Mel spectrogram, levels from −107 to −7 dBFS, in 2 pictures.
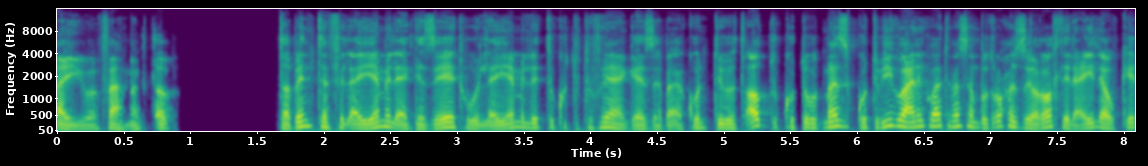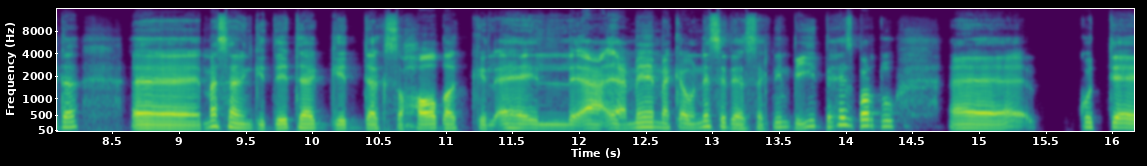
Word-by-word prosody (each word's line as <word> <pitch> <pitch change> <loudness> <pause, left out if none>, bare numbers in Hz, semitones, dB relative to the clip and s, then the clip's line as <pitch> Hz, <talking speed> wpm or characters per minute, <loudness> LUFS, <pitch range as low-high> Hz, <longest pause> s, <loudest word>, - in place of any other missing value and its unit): أيوه 105 -2 +1
فاهمك 110 -2 -1
طب - - -2 0.7
طب - - 0
أنت 165 +1 +2
في 135 - -7
الأيام 125 +8 +2
الإجازات، 120 +2 +1
والأيام 115 +4 -1
اللي 135 -2 -2
أنتم 130 - -11
كنتم - - -11
بتبقوا - - -12
فيها 140 -3 +2
إجازة 105 -2 -3
بقى 105 +1 -3
كنت 130 +1 -4
بتقضي 120 +2 +3
كنت 135 - -5
بتمز 150 +7 +2
كنت 145 - -5
بييجوا 175 +2 +6
عليكم 170 +4 +4
وقت 180 0 +3
مثلًا 170 -1 -1
بتروحوا 155 +5 -1
زيارات 130 -6 +1
للعيلة 135 +3 +2
وكده، 150 +3 -2 0.4
آآ 110 -2 +4
مثلًا 150 -6 +2
جدتك، 120 +1 -3
جدك، 115 -1 -3
صحابك، 120 -1 +1
الأ 120 +2 -1
الأع 115 0 0
أعمامك 140 +2 -1
أو 130 - -1
الناس 160 +5 -1
اللي 120 -5 -4
ساكنين 145 +6 -8
بعيد 150 +6 -5
بحيث 215 +8 -2
برضه 185 -2 0 0.4
آآ 115 -1 0 0.3
كنت 150 0 -6
125 Hz, 170 wpm, -23 LUFS, 115-150 Hz, 0.7 s, بييجوا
